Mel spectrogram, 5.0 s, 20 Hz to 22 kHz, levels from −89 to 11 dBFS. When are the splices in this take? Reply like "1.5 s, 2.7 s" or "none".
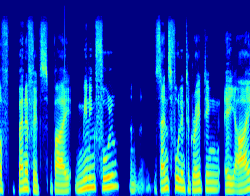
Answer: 0.9 s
